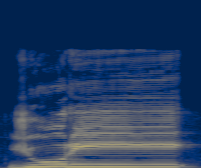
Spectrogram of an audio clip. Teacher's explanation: رو کے نیچے زیر ہے، اس رو کو باریک کریں گے. رو یا زیر ری، یوری.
